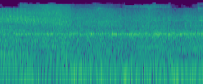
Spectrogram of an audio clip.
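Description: A steady low mechanical rumble with a constant high whine above it, typical of an engine running nearby.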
